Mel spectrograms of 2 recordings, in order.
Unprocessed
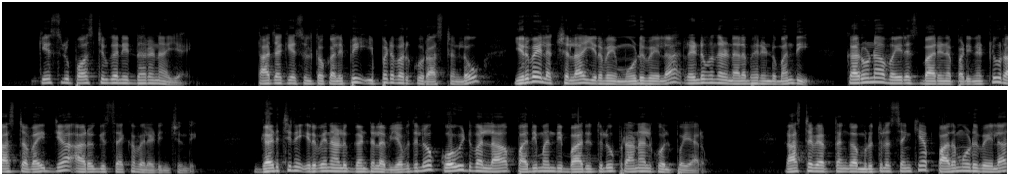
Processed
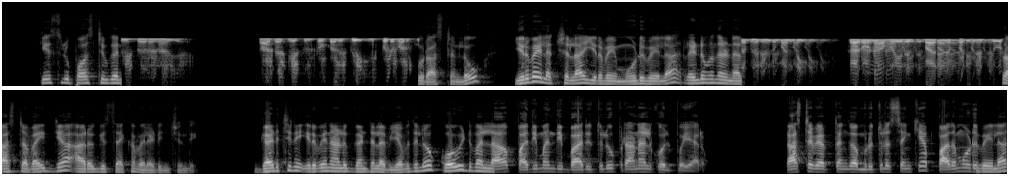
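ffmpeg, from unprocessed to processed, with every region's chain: -filter_complex "[0:a]asettb=1/sr,asplit=3[a][b][c];[a]atrim=end=1.194[d];[b]atrim=start=1.19:end=4.17,asetpts=PTS-STARTPTS,afade=t=in:d=0.004:c=qsin,afade=t=out:st=2.976:d=0.004:c=qsin,aecho=1:1:5.2:0.6,atrim=end_sample=131418,lowpass=f=3.1k:t=q:w=0.5098,lowpass=f=3.1k:t=q:w=0.6013,lowpass=f=3.1k:t=q:w=0.9,lowpass=f=3.1k:t=q:w=2.563,afreqshift=-3700,acrossover=split=1900[e][f];[e]adelay=30[g];[g][f]amix=inputs=2:normalize=0,atrim=end_sample=131418[h];[c]atrim=start=4.166[i];[d][h]acrossfade=d=0.004:c1=hsin:c2=qsin[j];[j][i]acrossfade=d=0.004:c1=qsin:c2=hsin,asettb=1/sr,asplit=3[k][l][m];[k]atrim=end=7.394[n];[l]atrim=start=7.39:end=10.01,asetpts=PTS-STARTPTS,afade=t=in:d=0.004:c=qsin,afade=t=out:st=2.616:d=0.004:c=qsin,aecho=1:1:116|232|348|464:0.376|0.132|0.046|0.0161,atrim=end_sample=115542,lowpass=f=3.1k:t=q:w=0.5098,lowpass=f=3.1k:t=q:w=0.6013,lowpass=f=3.1k:t=q:w=0.9,lowpass=f=3.1k:t=q:w=2.563,afreqshift=-3600[o];[m]atrim=start=10.006[p];[n][o]acrossfade=d=0.004:c1=hsin:c2=qsin[q];[q][p]acrossfade=d=0.004:c1=qsin:c2=hsin,asettb=1/sr,asplit=3[r][s][t];[r]atrim=end=14.984[u];[s]atrim=start=14.98:end=19.81,asetpts=PTS-STARTPTS,afade=t=in:d=0.004:c=qsin,afade=t=out:st=4.826:d=0.004:c=qsin,highpass=400,aemphasis=mode=production:type=75kf,afreqshift=-24[v];[t]atrim=start=19.806[w];[u][v]acrossfade=d=0.004:c1=hsin:c2=qsin[x];[x][w]acrossfade=d=0.004:c1=qsin:c2=hsin,bandreject=f=850:w=15,agate=range=-33dB:threshold=-42dB:ratio=3:detection=peak,lowshelf=f=240:g=-8"

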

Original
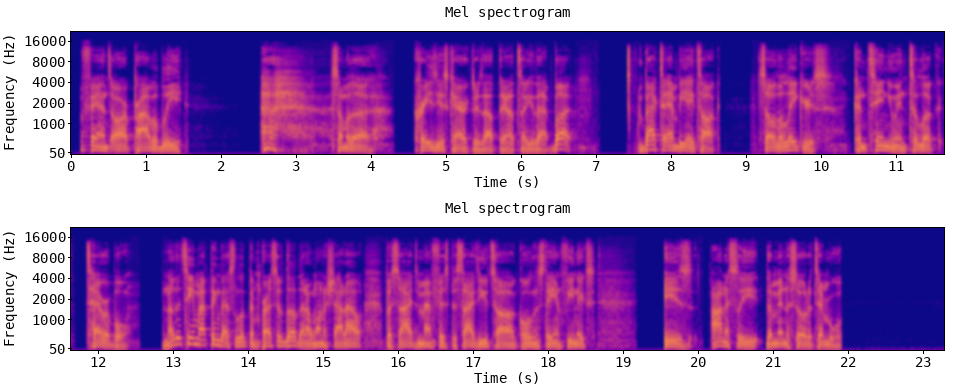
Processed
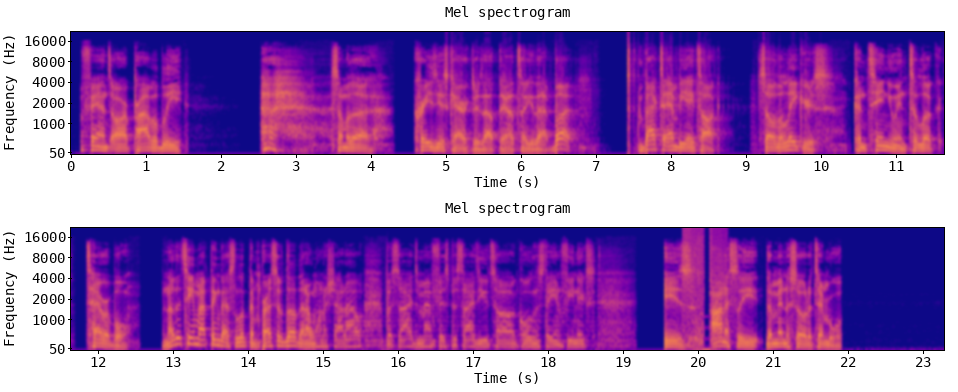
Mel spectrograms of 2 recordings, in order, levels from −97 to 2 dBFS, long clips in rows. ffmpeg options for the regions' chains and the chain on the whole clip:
-filter_complex "[0:a]asettb=1/sr,asplit=3[a][b][c];[a]atrim=end=4.744[d];[b]atrim=start=4.74:end=10.16,asetpts=PTS-STARTPTS,afade=t=in:d=0.004:c=qsin,afade=t=out:st=5.416:d=0.004:c=qsin,aeval=exprs='clip(val(0),-1,0.106)':c=same,aecho=1:1:67|134|201|268:0.112|0.0505|0.0227|0.0102,atrim=end_sample=239022[e];[c]atrim=start=10.156[f];[d][e]acrossfade=d=0.004:c1=hsin:c2=qsin[g];[g][f]acrossfade=d=0.004:c1=qsin:c2=hsin,asettb=1/sr,asplit=3[h][i][j];[h]atrim=end=14.884[k];[i]atrim=start=14.88:end=18.67,asetpts=PTS-STARTPTS,afade=t=in:d=0.004:c=qsin,afade=t=out:st=3.786:d=0.004:c=qsin,equalizer=f=570:t=o:w=0.25:g=-8.5,aecho=1:1:6.3:0.86,atrim=end_sample=167139,acompressor=threshold=-37dB:ratio=2.5:attack=3.2:release=140:knee=1:detection=peak[l];[j]atrim=start=18.666[m];[k][l]acrossfade=d=0.004:c1=hsin:c2=qsin[n];[n][m]acrossfade=d=0.004:c1=qsin:c2=hsin,asettb=1/sr,asplit=3[o][p][q];[o]atrim=end=19.794[r];[p]atrim=start=19.79:end=20.4,asetpts=PTS-STARTPTS,afade=t=in:d=0.004:c=qsin,afade=t=out:st=0.606:d=0.004:c=qsin,aeval=exprs='val(0)+0.5*0.0355*sgn(val(0))':c=same,bass=f=250:g=-7,treble=f=4k:g=2,bandreject=f=371.7:t=h:w=4,bandreject=f=743.4:t=h:w=4,bandreject=f=1.1151k:t=h:w=4[s];[q]atrim=start=20.396[t];[r][s]acrossfade=d=0.004:c1=hsin:c2=qsin[u];[u][t]acrossfade=d=0.004:c1=qsin:c2=hsin"

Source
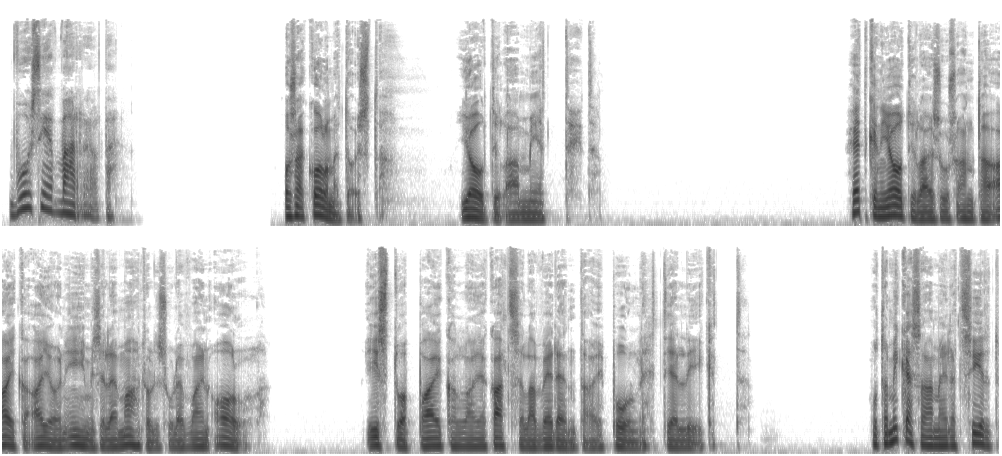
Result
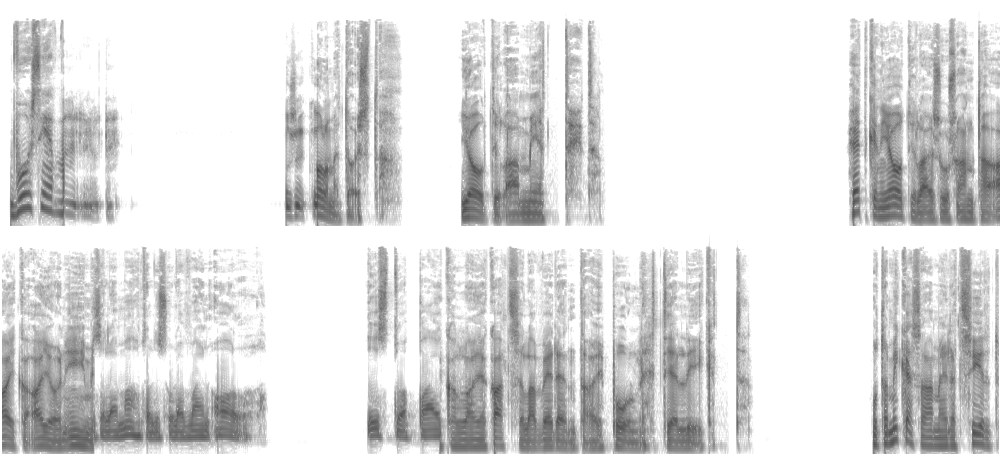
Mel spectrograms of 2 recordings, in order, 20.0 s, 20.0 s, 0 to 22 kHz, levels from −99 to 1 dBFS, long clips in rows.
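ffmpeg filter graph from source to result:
-filter_complex "[0:a]asettb=1/sr,asplit=3[a][b][c];[a]atrim=end=0.614[d];[b]atrim=start=0.61:end=3.15,asetpts=PTS-STARTPTS,afade=t=in:d=0.004:c=qsin,afade=t=out:st=2.536:d=0.004:c=qsin,acompressor=mode=upward:threshold=-26dB:ratio=2.5:attack=3.2:release=140:knee=2.83:detection=peak,asplit=3[e][f][g];[e]bandpass=f=270:t=q:w=8,volume=0dB[h];[f]bandpass=f=2.29k:t=q:w=8,volume=-6dB[i];[g]bandpass=f=3.01k:t=q:w=8,volume=-9dB[j];[h][i][j]amix=inputs=3:normalize=0[k];[c]atrim=start=3.146[l];[d][k]acrossfade=d=0.004:c1=hsin:c2=qsin[m];[m][l]acrossfade=d=0.004:c1=qsin:c2=hsin,asettb=1/sr,asplit=3[n][o][p];[n]atrim=end=10.894[q];[o]atrim=start=10.89:end=14.36,asetpts=PTS-STARTPTS,afade=t=in:d=0.004:c=qsin,afade=t=out:st=3.466:d=0.004:c=qsin,asuperstop=centerf=1700:order=8:qfactor=0.62,afreqshift=130,acompressor=threshold=-35dB:ratio=2.5:attack=3.2:release=140:knee=1:detection=peak[r];[p]atrim=start=14.356[s];[q][r]acrossfade=d=0.004:c1=hsin:c2=qsin[t];[t][s]acrossfade=d=0.004:c1=qsin:c2=hsin,highpass=f=510:p=1,agate=range=-23dB:threshold=-57dB:ratio=16:detection=peak,acompressor=threshold=-40dB:ratio=3,volume=6dB"

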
